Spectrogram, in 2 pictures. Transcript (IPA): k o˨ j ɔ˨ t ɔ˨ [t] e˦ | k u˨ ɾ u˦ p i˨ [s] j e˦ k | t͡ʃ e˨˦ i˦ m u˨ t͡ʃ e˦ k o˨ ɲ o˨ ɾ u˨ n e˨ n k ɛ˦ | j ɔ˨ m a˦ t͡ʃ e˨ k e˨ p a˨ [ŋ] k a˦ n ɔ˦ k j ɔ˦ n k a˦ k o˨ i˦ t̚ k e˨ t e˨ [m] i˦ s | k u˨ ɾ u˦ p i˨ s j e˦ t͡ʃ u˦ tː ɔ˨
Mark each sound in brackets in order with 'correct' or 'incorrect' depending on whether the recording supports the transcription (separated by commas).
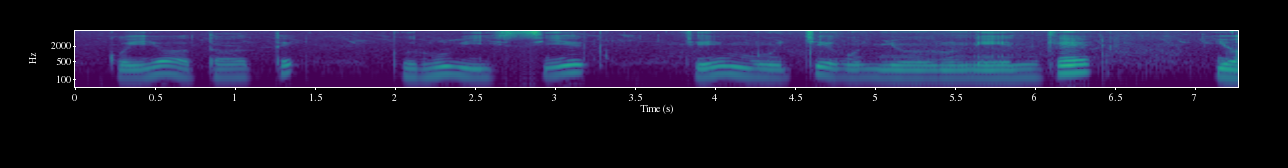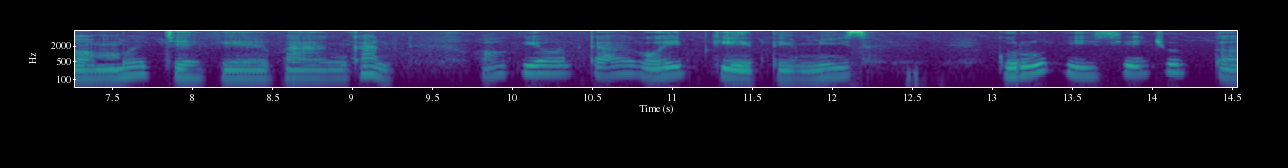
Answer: correct, correct, correct, correct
